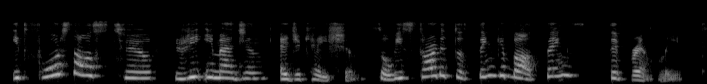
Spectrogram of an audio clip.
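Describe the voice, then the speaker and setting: A woman with a Turkish accent speaks at a fairly slow pace in a high voice that swings very widely in pitch. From Turkey. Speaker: teacher. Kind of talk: conference talk. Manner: halting.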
